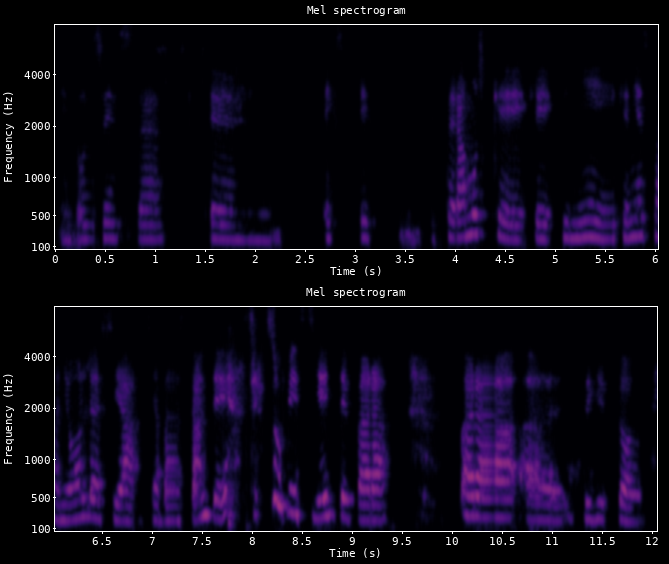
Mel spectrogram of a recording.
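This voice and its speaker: Slow hesitant Italian woman. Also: medium pitch, fairly even intonation, vocal fry. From Italy. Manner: hesitant, searching for words. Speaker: teacher. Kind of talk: casual self-introduction on a video call. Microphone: video call. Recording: dull lo-fi call audio.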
